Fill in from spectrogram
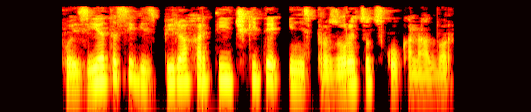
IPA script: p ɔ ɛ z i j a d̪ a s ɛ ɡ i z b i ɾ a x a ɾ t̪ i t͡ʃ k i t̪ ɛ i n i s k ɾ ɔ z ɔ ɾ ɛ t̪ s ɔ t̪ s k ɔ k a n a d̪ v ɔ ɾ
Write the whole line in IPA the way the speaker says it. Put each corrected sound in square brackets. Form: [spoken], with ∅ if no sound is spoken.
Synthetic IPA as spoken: p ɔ ɛ z i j a [t̪] a s ɛ ɡ i z b i ɾ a x a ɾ t̪ i t͡ʃ k i t̪ ɛ i n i s [p] ɾ ɔ z ɔ ɾ ɛ t̪ s ɔ t̪ s k ɔ k a n a d̪ v ɔ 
